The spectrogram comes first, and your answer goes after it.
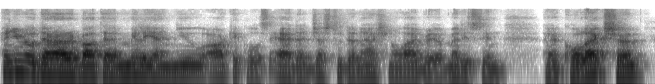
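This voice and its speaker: An older man from Hungary giving an academic lecture over a video call, pausing often with fillers and restarts. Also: medium pitch, fairly even intonation, warm tone, reverberant. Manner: hesitant, many uh fillers and restarts. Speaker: guest lecturer.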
